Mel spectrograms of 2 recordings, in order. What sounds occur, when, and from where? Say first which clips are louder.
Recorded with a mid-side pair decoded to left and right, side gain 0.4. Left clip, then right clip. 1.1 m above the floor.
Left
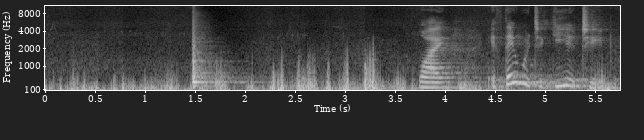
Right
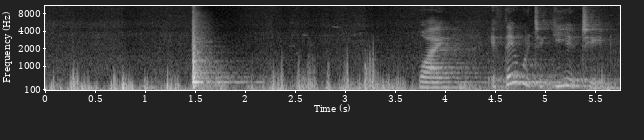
1.5 s tapping: right 4 dB; 35° right, 0.8 m
3.7 s a woman speaking: left 5 dB; 40° left, 1.8 m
